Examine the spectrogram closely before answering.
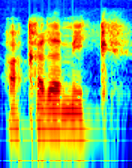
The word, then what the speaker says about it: academic: usually the using in academic writing academic writing yes say the the stress pattern is on AC the third syllable like academic yeah academic writing so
